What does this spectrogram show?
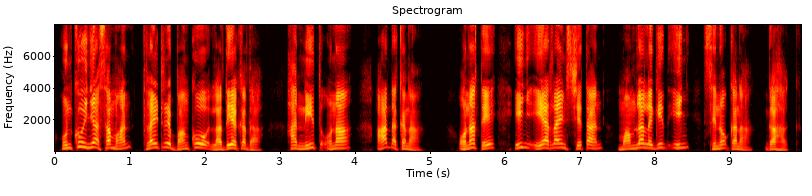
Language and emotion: Santali, angry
